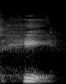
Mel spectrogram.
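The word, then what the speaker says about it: היא: The Hebrew word for she is pronounced he. In this case, the word is read as it is feminine, but in reality, it is spelled with, as if it were masculine, who, again, with a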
